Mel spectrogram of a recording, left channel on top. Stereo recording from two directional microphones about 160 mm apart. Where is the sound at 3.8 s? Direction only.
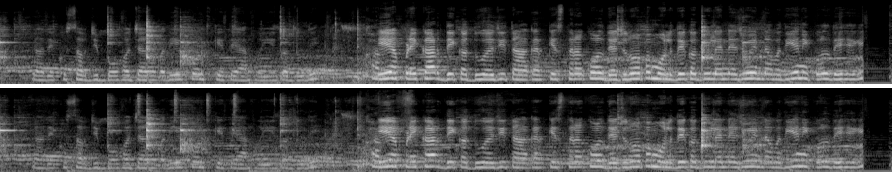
50° left (ahead or behind).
